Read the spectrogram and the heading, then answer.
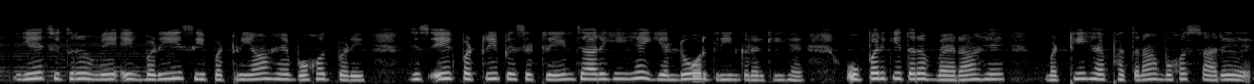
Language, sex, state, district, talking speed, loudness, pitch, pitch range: Hindi, female, Uttarakhand, Tehri Garhwal, 165 wpm, -28 LUFS, 240 Hz, 220-255 Hz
